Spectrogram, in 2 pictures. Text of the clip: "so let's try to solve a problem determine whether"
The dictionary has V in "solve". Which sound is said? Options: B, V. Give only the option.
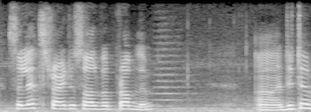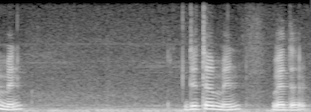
V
